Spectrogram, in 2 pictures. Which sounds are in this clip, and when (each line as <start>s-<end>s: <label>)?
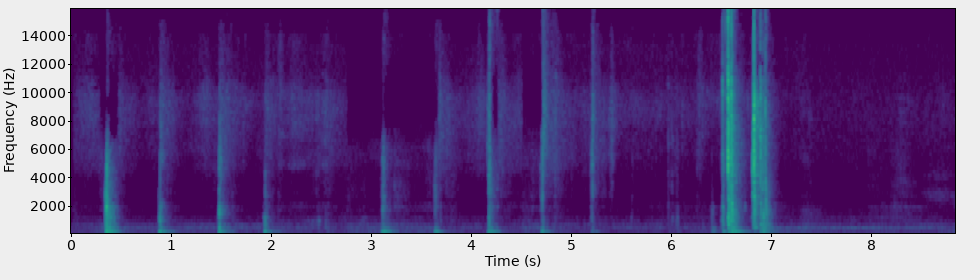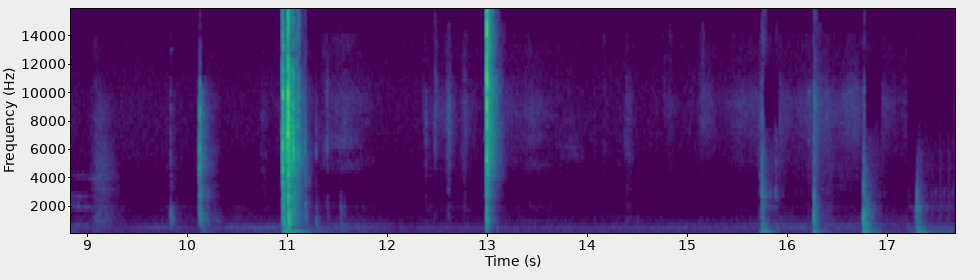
0.3s-2.1s: footsteps
3.0s-5.3s: footsteps
6.4s-7.1s: door
10.9s-11.5s: door
12.9s-13.2s: light switch
15.7s-17.5s: footsteps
